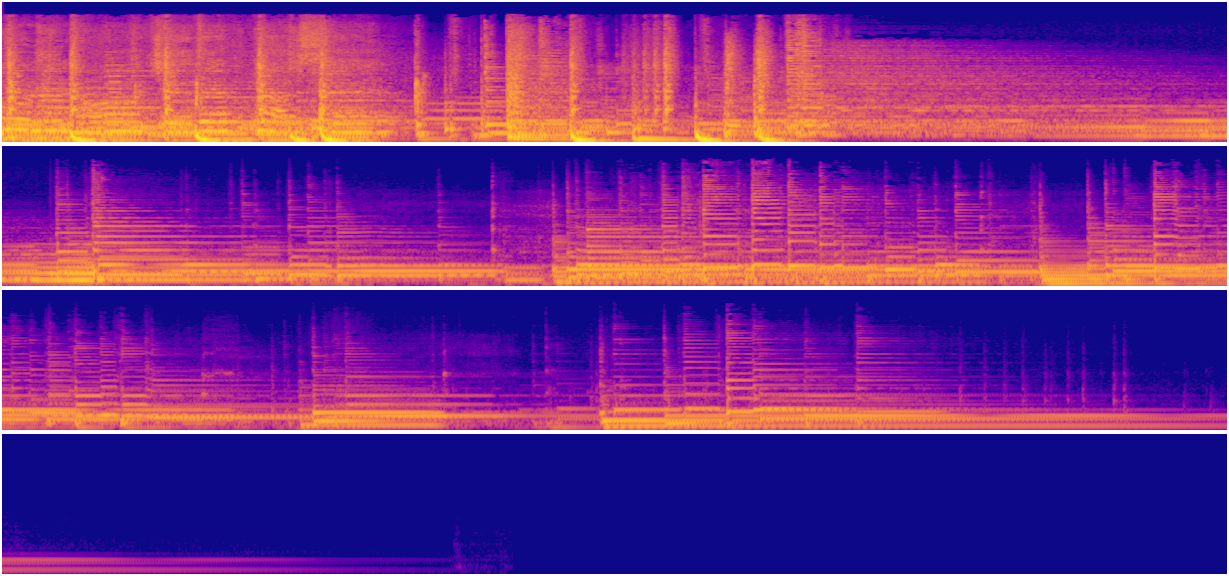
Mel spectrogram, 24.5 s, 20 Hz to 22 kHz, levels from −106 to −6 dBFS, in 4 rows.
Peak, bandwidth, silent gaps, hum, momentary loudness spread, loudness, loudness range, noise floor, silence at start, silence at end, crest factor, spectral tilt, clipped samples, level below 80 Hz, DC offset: -4 dBFS; 16 kHz; none; none; 18 LU; -24 LUFS; 11 LU; -88 dBFS; 0 s; 6.5 s; 22 dB; -5.5 dB/octave; under 0.1%; -32 dBFS; under 0.1%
